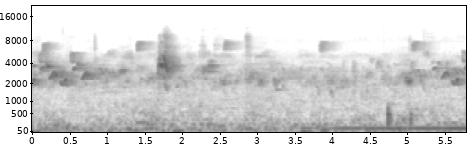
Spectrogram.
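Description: Several small birds chirping, with short, quick notes repeating over one another. A low steady hum comes in about two-thirds of the way through.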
